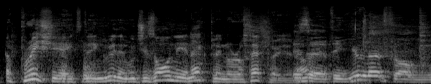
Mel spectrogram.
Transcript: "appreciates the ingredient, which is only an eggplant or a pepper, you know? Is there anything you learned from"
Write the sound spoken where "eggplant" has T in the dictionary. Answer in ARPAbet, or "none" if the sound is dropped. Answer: none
